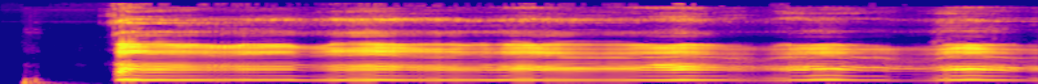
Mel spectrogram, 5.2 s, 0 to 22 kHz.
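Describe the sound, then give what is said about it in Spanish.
A voice imitates the drone of an airplane engine, as heard from a seat above the engine on a long flight. The low, buzzing hum is sustained for several seconds, with a slightly wavering pitch and loudness. “Pero yo creo que encima del motor es el peor. Esto es lo que tú oyes por 6 horas.”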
